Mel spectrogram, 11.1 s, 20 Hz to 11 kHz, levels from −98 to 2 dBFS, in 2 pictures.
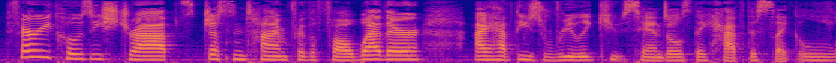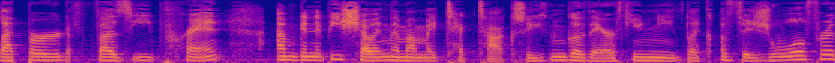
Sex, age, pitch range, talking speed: female, 20-39, 165-215 Hz, 235 wpm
